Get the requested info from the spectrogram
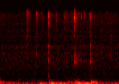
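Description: Computer keyboard typing: about half a dozen separate keystrokes spread over two seconds, fairly faint.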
